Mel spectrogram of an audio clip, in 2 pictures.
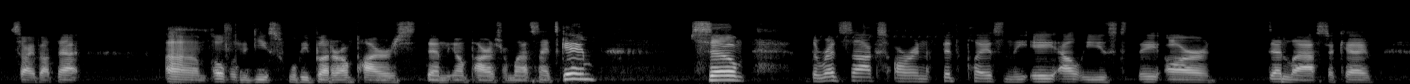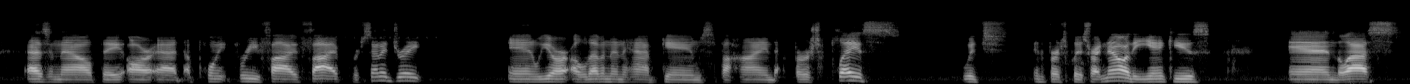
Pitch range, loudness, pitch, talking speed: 110-135 Hz, -26 LUFS, 120 Hz, 140 wpm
